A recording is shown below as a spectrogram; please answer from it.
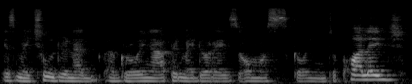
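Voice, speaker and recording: A woman in her late forties talking earnestly and reflectively to her audience, pausing and restarting as she gathers her thoughts. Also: low voice, rough recording. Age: 40s. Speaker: host. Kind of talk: reflective casual talk.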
